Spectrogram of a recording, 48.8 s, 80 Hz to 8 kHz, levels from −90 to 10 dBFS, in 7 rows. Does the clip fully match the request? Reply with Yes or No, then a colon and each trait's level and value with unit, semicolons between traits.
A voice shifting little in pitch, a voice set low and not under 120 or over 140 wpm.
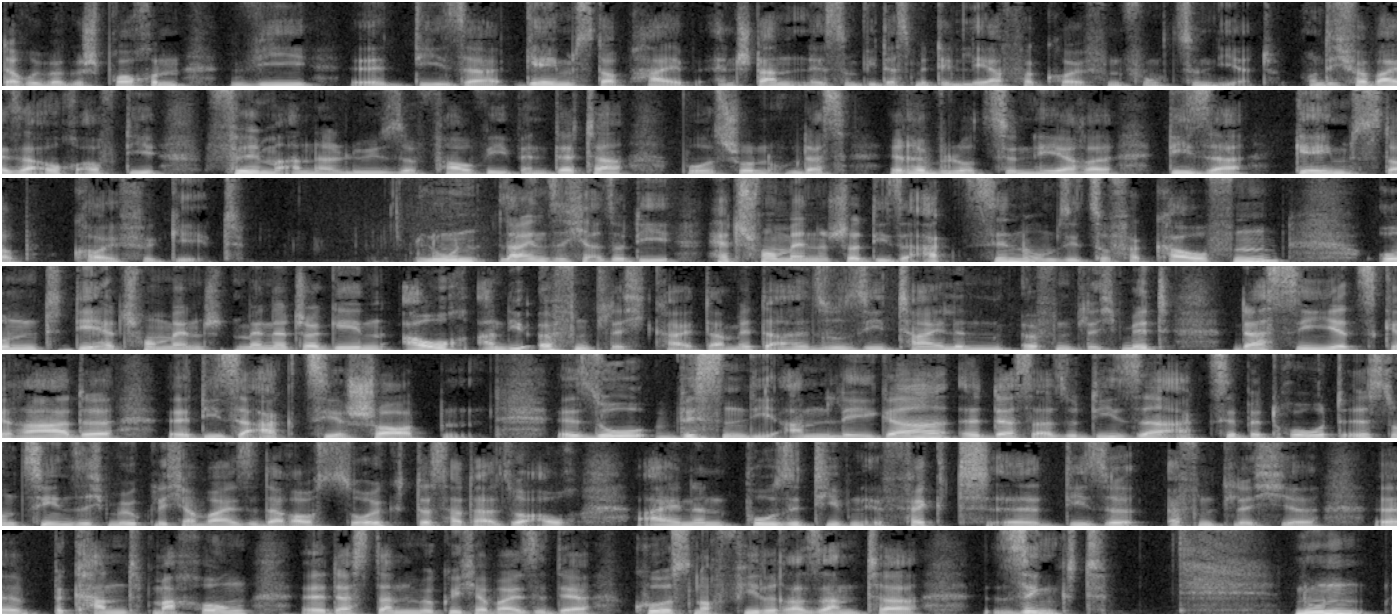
No: average, 3.5 semitones; low, 110 Hz; average, 135 wpm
